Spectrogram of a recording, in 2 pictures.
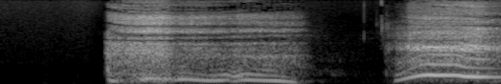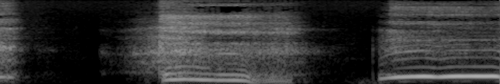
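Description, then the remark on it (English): A person gasps four times in a row, each sharp voiced intake lasting about a second with short pauses between, fairly loud with no talking. “I can't gasp more than once in a row.”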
